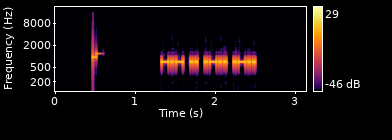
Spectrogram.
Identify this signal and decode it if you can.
Morse code, heard as a keyed tone, about 40 wpm, 700 Hz. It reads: KILL
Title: Sentences from Top 1400 Words - New Word Drill - 40wpm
